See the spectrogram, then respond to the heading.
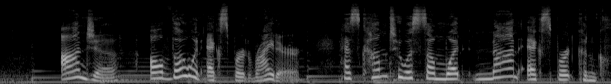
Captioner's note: none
